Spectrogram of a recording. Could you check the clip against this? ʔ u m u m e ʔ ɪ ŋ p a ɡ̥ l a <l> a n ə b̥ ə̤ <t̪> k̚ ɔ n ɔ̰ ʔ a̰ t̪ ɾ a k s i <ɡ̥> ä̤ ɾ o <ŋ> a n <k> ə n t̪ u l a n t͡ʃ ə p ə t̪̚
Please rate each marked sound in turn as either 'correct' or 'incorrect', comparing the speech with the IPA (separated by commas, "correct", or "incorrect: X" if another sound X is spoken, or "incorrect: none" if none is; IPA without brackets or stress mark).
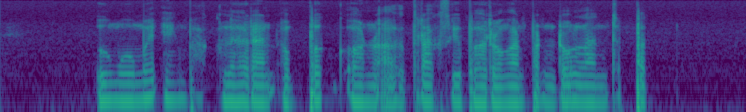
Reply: incorrect: ɾ, incorrect: none, incorrect: b̥, correct, incorrect: p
